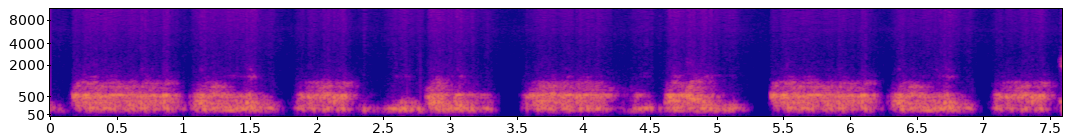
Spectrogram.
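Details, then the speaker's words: Low-pitched, rumbling sounds on expiration from bronchoconstriction, played on a mannequin simulator: expiratory rhonchi. "que es en expiración, y es de tonalidad grave. En la expiración, inspiración, expiración. En la expiración, el ronco, de tonalidad grave."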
